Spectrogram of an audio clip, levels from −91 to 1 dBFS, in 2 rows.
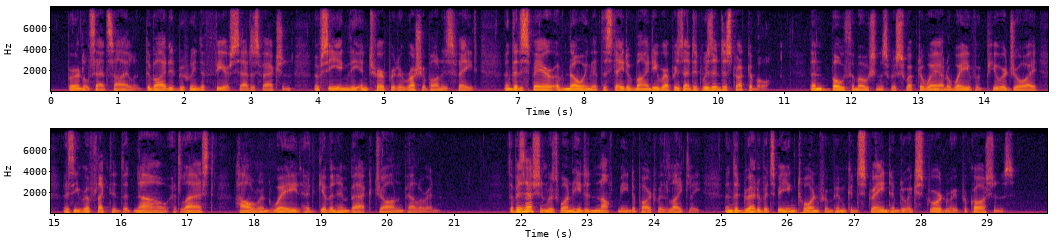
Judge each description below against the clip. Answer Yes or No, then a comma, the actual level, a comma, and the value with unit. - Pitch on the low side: Yes, low, 110 Hz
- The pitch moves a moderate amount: Yes, average, 3.8 semitones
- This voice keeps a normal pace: Yes, average, 165 wpm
